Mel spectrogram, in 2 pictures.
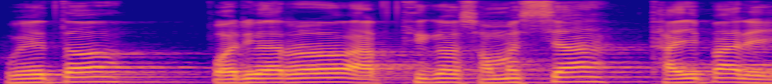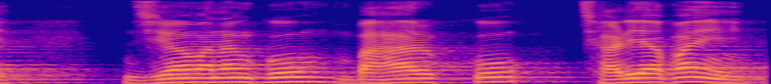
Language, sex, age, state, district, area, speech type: Odia, male, 60+, Odisha, Dhenkanal, rural, spontaneous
